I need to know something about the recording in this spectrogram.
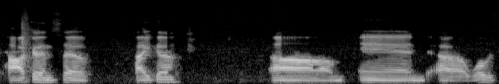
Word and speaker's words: Taika: you do not know when i said taka you knew i meant taika i did but there's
